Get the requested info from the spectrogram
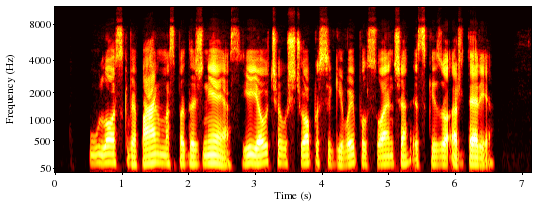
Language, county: Lithuanian, Kaunas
